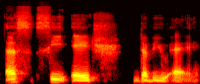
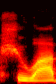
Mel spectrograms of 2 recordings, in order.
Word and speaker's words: schwa: find myself making yeah this s-c-h-w-a that's how we pronounce i know it sounds like kind of like shuwa but it's not sure anyway it doesn't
